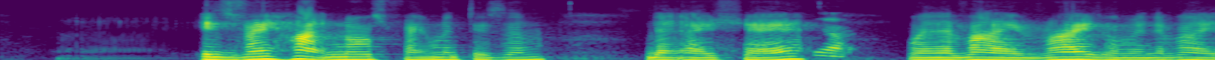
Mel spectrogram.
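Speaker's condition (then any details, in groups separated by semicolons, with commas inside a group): Spinal muscular atrophy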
